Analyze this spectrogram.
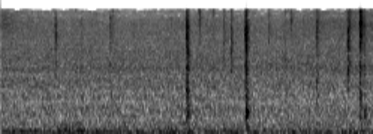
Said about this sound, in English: Oh, sorry, the AC turned on because the car is broken.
